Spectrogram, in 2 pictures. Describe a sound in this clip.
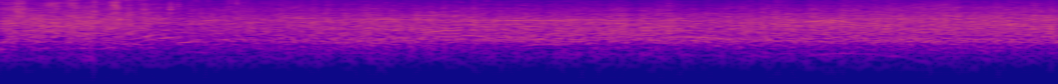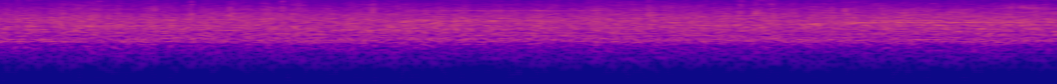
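A large stadium crowd roars and cheers loudly all around.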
